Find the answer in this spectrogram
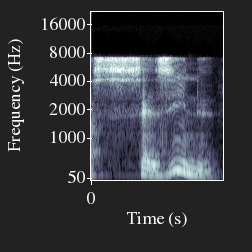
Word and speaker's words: saisine: segunda pergunta aplica-se o princípio da sé zine né princípio francês se escreve saisine está entre aspas porque é uma expressão francesa lá do código civil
